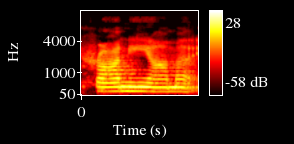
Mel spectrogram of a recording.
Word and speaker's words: Prāṇāyāma: the pranayama in there. How do you spell Pranayama. That's how pranayama? pranayama. That's pranayama. How do you spell it?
